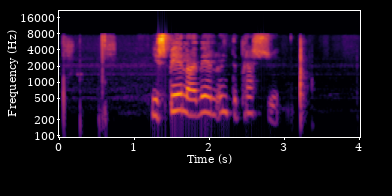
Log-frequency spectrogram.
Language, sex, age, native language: Icelandic, male, 6, Icelandic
